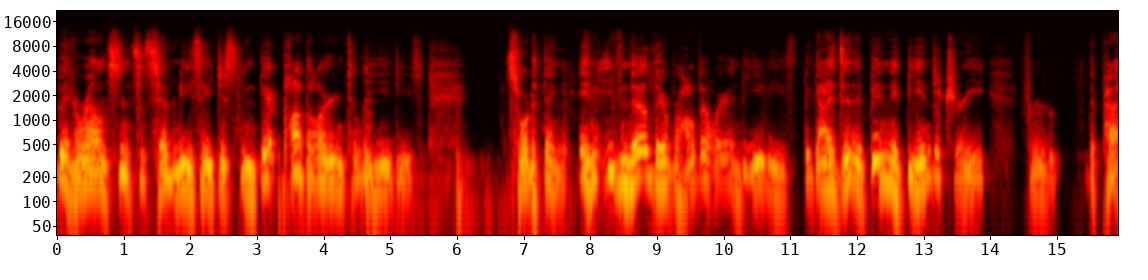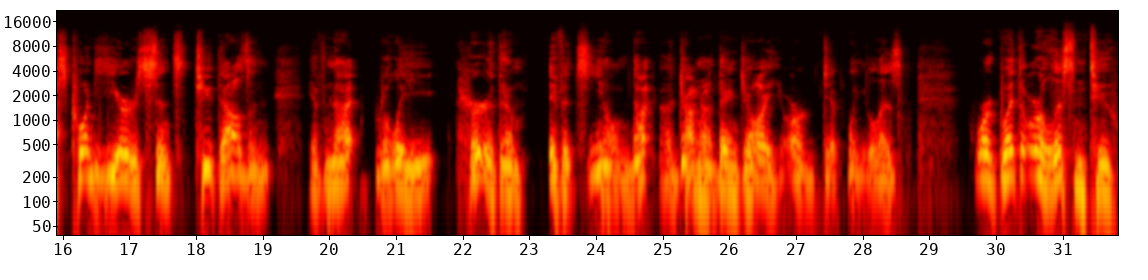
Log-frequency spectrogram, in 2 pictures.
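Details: Adult man with spinocerebellar ataxia, a rare neuromuscular disease, with mobility challenges and speech impediment for over 20 years; ataxic dysarthria.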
